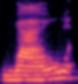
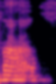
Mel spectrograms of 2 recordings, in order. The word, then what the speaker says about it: ו: Next up, we have wow and vav. Vav is the modern Hebrew pronunciation.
